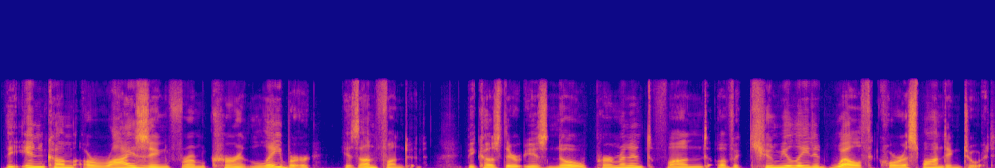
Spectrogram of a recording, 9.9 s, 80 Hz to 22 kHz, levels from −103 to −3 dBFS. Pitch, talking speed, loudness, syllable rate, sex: 155 Hz, 120 wpm, -19 LUFS, 4.7 syllables/s, male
